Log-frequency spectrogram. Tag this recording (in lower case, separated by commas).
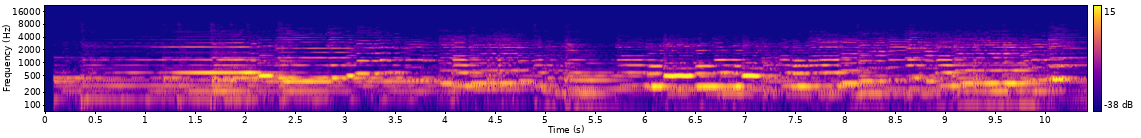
guitar, music, bowed string instrument, musical instrument, fiddle, plucked string instrument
